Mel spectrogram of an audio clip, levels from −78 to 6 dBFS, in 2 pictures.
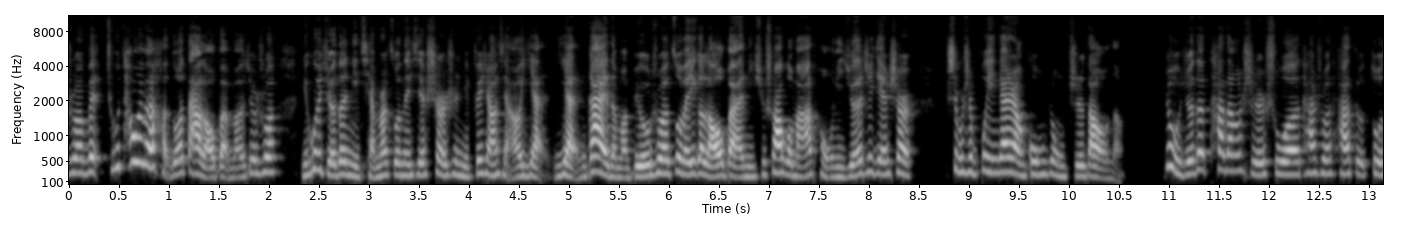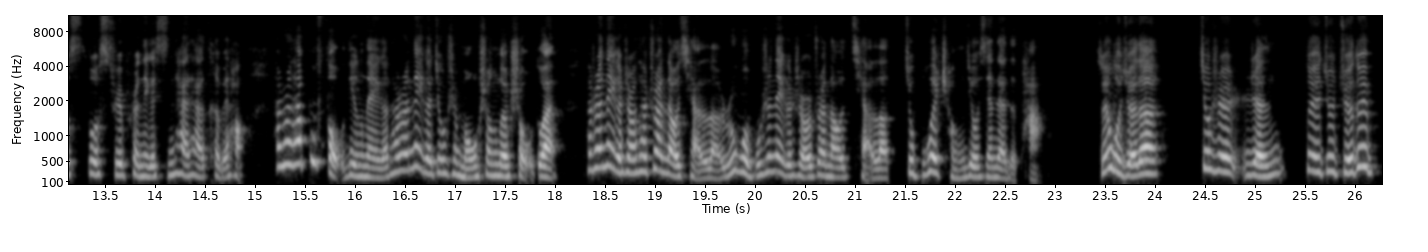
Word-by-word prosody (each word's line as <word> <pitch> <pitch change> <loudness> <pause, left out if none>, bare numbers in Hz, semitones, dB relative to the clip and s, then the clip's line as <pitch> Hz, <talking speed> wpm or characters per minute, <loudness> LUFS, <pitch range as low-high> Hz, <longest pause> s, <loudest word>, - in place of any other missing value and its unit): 说 270 0 +1
问 290 +2 +3 0.3
他 405 +5 -4
会 485 -1 +4
问 380 - +9
很 - - -4
多 250 +3 +1
大 255 -2 +5
老 180 - +4
板 - - 0
嘛。 185 +1 -5
就 265 - -5
是 260 - -4
说 285 +1 0 0.2
你 220 - -5
会 340 - -1
觉 230 -3 +1
得 245 +1 +2
你 215 -3 -3
前 190 -1 -5
面 220 - +2
儿 - - -4
做 235 0 -2
那 220 -1 -3
些 230 0 -2
事 255 +3 -5
儿 225 - +1
是 240 +1 -7
你 200 -3 -5
非 260 +7 -2
常 230 -3 +1
想 240 - -6
要 190 - 0
掩 210 +2 -2
掩 205 -3 +2
盖 295 -1 +9
的 200 - -2
吗？ 180 0 -3
比 205 - -3
如 205 +2 +5
说 260 +1 +3
作 290 +2 +1
为 240 -2 +3
一 - - -2
个 255 - +5
老 205 0 +7
板， 195 -3 +3
你 195 - -5
去 210 - -10
刷 275 +2 +8
过 235 - 0
马 200 +2 +1
桶， 200 -6 -7
你 195 - -5
觉 210 - -1
得 235 - +2
这 290 +1 -7
件 250 -2 -2
事 - - -1
儿 - - +2 0.3
是 335 - -4
不 285 - -2
是 290 - -2
不 295 +3 -5
应 275 -1 -4
该 285 0 +5
让 235 -5 +5
公 245 +1 -3
众 225 -6 -5
知 210 +1 -3
道 200 -5 +4
呢？ - - -15 0.4
就 395 0 +1
我 260 - -2
觉 250 +1 -1
得 335 +2 +1
他 340 +1 0
当 315 0 -2
时 240 -5 -3
说， 240 -1 +2
他 265 +2 -3
说 260 -1 -6
他 250 -1 0
就 250 -3 -8
做 235 +1 -4
stri 235 0 -18
做 245 -2 -2
stripper 230 -2 -5
那 205 - -4
个 200 - -2
心 220 +3 -11
态 255 -3 -3
他 210 - -4
特 190 - -8
别 - - -5
好， - - -5 0.3
他 390 - -2
说 435 - +1
他 450 +1 +3
不 - - -20 0.2
否 - - +3
定 215 -3 -3
那 185 -2 -4
个， 185 - -3
他 280 - -5
说 320 - -1
那 385 +1 -3
个 265 - 0
就 265 +1 -5
是 250 - -7
谋 185 -2 -1
生 225 +1 -5
的 200 -1 +4
手 205 - -2
段。 - - +4 0.3
他 325 - -6
说 370 +2 +1
那 395 -1 -1
个 280 - +3
时 280 - 0
候 265 - +1
他 295 - 0
赚 315 -2 -1
到 205 - +5
钱 210 -4 -5
了， 175 - -3
如 260 +11 -4
果 280 -3 +2
不 220 - -7
是 290 +4 -5
那 295 -2 -2
个 215 - -4
时 220 - -5
候 190 - +3
儿 - - -2
赚 220 0 -3
到 190 -1 -1
钱 190 0 -7
了， 175 0 -1
就 265 - -4
不 230 - -12
会 290 -1 +4
成 180 -10 -10
就 200 -2 -2
现 195 -1 -7
在 - - -2
的 - - -12
他。 - - -8 0.5
所 285 - -3
以 - - +2
我 300 -6 +2
觉 215 -3 +3
得， 255 +2 +4 0.4
就 355 -2 -2
是 300 -3 +2
人 225 +3 0 0.2
对， 310 -3 -1
就 300 +1 -4
绝 270 +1 +2
对 390 +3 +1
240 Hz, 390 characters per minute, -21 LUFS, 210-280 Hz, 0.5 s, 问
